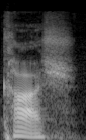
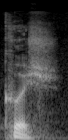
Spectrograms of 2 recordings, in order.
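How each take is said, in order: First: The vowel sounds like the one in 'cash'. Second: The vowel sounds like the one in 'push'. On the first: This is how the ancient writing indicates it. "They call it Kash" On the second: This is how people usually say it today. "We say Kush"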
